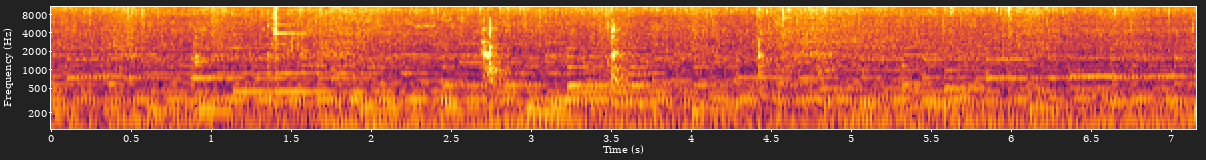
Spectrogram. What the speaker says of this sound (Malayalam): ഇനി ഇത് നന്നായിട്ട് നമുക്ക് മിക്സ് ചെയ്ത് കൊടുക്കാം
